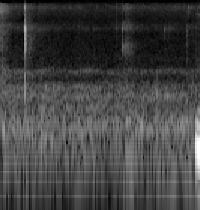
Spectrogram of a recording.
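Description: Stylus tapping on a tablet screen while writing: three light clicks, two close together at the start and one just past a second in, over a low background hiss.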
